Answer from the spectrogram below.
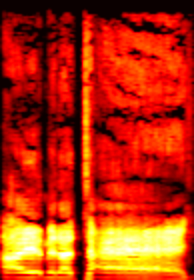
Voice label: soldier tank warcry; video games; source engine; tf; taunts

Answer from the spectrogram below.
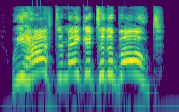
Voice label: arrive boat, teen girl, survivor voice

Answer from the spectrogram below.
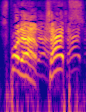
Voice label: brit spead out; player; Source Engine; dod

